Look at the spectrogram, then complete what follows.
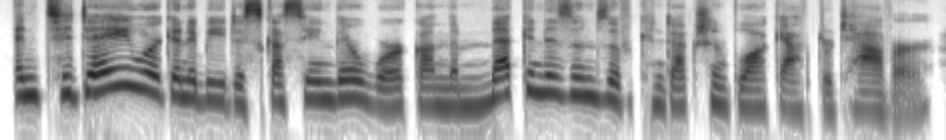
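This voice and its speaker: A woman's voice: medium pitch, big pitch swings, a little fast, a little mellow, dry recording, clean studio sound. A woman hosting a medical podcast interview, introducing guests and putting questions to them. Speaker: podcast host, medical journal editor.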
